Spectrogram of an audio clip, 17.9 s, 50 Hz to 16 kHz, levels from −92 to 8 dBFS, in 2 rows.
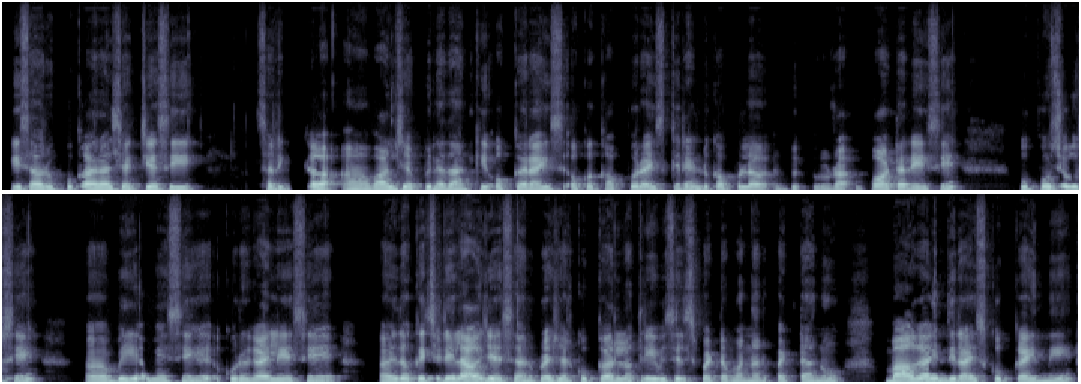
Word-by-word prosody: ఈసారి 210 -1 +3
ఉప్పు, 200 +2 -5
కారాలు 215 -1 +5
చెక్ 185 -2 -2
చేసి 200 0 +1 0.7
సరిగ్గా 205 +1 0 0.3
ఆహ్, 185 -1 0
వాళ్లు 190 0 +3
చెప్పిన 200 +2 0
దానికి 185 +2 -2
ఒక 190 +2 -17
రైస్, 195 0 0
ఒక 210 +3 -5
కప్ 185 +1 -8
రైస్‌కి 195 +4 -3
2 210 -2 -2
కప్పుల 210 -1 -1 0.3
డు 180 - -7 0.3
రా - - 0 0.3
వాటరేసి 185 - 0 0.6
ఉప్పు 215 +3 0
చూసి 220 +4 +1 0.6
ఆహ్, 205 -1 +1
బియ్యమేసి 210 +2 +1 0.3
కూరగాయలేసి 200 +4 +1 0.6
ఏదో 220 +2 +3
కిచిడీ 220 0 +2
లాగా 215 0 +7
చేశాను. 205 -2 +2
ప్రెషర్ 185 +2 +2
కుక్కర్‌లో 210 0 +1
3 215 -1 +1
విసిల్స్ 205 +2 -1
పెట్టమన్నారు, 190 +1 -3
పెట్టాను. 195 -1 -3 0.5
బాగా 190 +3 +6
అయింది. 215 -2 +3
రైస్ 180 +1 +2
కుక్ 215 -1 -3
అయింది. 190 +1 -1
200 Hz, 135 wpm, -23 LUFS, 190-210 Hz, 0.7 s, లాగా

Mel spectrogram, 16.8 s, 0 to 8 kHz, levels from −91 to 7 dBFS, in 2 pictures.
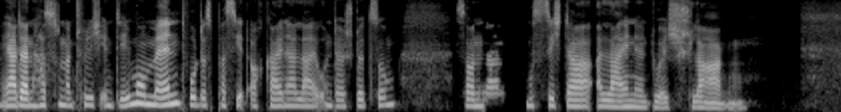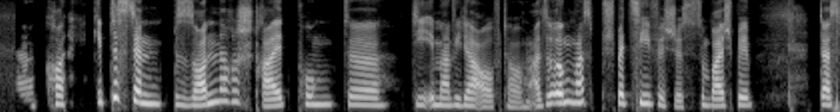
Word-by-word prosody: ja, 185 0 0
dann 180 -1 0
hast 195 +3 -6
du - - -7
natürlich 195 +1 -9
in 190 -2 -11
dem 185 +5 -5
Moment, 230 0 0
wo 205 - -5
das 190 -1 -9
passiert, 190 -2 -7
auch 170 - -12
keinerlei 175 -1 -7
Unterstützung, 185 +3 -11 0.6
sondern 175 -1 -9 0.3
musst 185 +1 -4
dich 185 -1 -7
da 170 0 -4
alleine 160 -2 -6
durchschlagen. 135 -3 -8 1.1
Ja, 165 +2 -11
ko 230 -1 +3 0.3
gibt 280 +6 -3
es 400 - +11
denn 245 -6 +6
besondere 215 +9 +4
Streitpunkte, 205 0 0 0.3
die 205 -3 -5
immer 195 -1 0
wieder 190 -2 +2
auftauchen? 150 -2 -5
Also, 175 +10 0
irgendwas 265 +2 +6
Spezifisches, 230 - 0
zum 205 - -6
Beispiel, 190 +3 +2 0.6
dass 210 -1 +3
190 Hz, 130 wpm, -20 LUFS, 170-220 Hz, 1.1 s, es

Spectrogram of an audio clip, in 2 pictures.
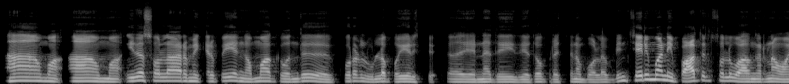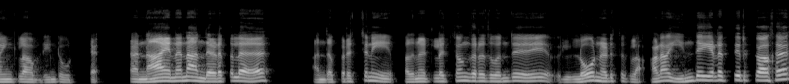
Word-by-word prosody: ஆமா 170 -3 +3 0.3
ஆமா. 140 -3 +2
இத 175 +3 +2
சொல்ல 170 -2 -1
ஆரம்பிக்கிறப்பயே 155 +1 -1
எங்க 145 -4 -1
அம்மாவுக்கு 150 -1 -1
வந்து 130 +5 -2 0.4
குரல் 150 0 -3
உள்ள 130 +3 0
போயிருச்சு. 125 -1 -2 0.2
அ, - - -6 0.2
என்னது 120 0 -2
இது 115 0 -5
ஏதோ 125 - -4
பிரச்சனை 115 +2 -6
போல 110 0 -4
அப்படின்னு, 165 +11 -6
சரிம்மா 225 +2 +4
நீ - - +3
பார்த்துட்டு 170 +5 +2
சொல்லு 165 -1 -2
வாங்குறன்னா, 130 +1 0
வாங்கிக்கலாம் 120 -1 -1
அப்டின்னு 110 +2 -8
வுட்டேன். 105 +1 -12 0.5
நான் 155 +5 +9
என்னன்னா 170 +3 +4
அந்த 145 -3 0
எடத்துல 160 +4 0 0.8
அந்த 110 +1 -3
பிரச்சனை 135 +7 -3 0.3
18,00,000ங்கிறது 140 +5 -2
வந்து 155 +4 -2 0.6
லோன் 170 +5 +2
எடுத்துக்கலாம். 145 -6 -8
ஆனா, 150 +6 +2 0.2
இந்த 170 +7 0
இடத்திற்காக 195 -1 +1
145 Hz, 150 wpm, -23 LUFS, 125-170 Hz, 0.8 s, நான்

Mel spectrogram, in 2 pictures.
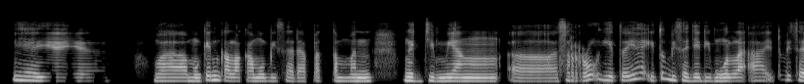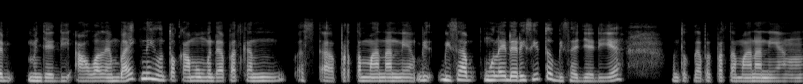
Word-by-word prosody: Iya 195 -2 +2
iya 170 -1 -1 0.2
iya. 160 0 -5 0.7
Wah, 165 0 +1
mungkin 160 +6 +1
kalau 165 -2 +2
kamu 155 0 +2
bisa 160 +1 -8
dapat 155 0 -5
temen 160 0 +2 0.3
nge-gym 165 -1 +2
yang, 160 0 +5 0.4
eee, 150 0 -2
seru 180 +7 -1
gitu 195 -3 -3
ya, 260 +5 -1
itu - - -5
bisa 185 -2 -1
jadi 165 -1 -1
mula 160 +1 +2
ah 175 0 -3
itu 215 - -11
bisa 210 -3 -5 0.3
menjadi 165 -1 0 0.2
awal 160 +1 +2
yang 160 +1 +1
baik 235 +9 +2
nih 270 - +5
untuk 190 -1 -3
kamu 170 0 +2
mendapatkan 165 0 0 0.4
s 180 - -10
eee, 165 -2 0
pertemanan 165 -1 +2
yang 160 -1 -1
bi 190 0 -2
bisa 200 -2 +2
mulai 200 -1 +4
dari 190 0 +4
situ 245 +2 -1
bisa 170 -3 -2
jadi 155 0 -3 0.2
ya, - - -5 0.5
untuk 160 - -6
dapat 155 +1 -5
pertemanan 155 -1 +1
yang 155 0 -4
165 Hz, 175 wpm, -22 LUFS, 160-185 Hz, 0.7 s, yang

